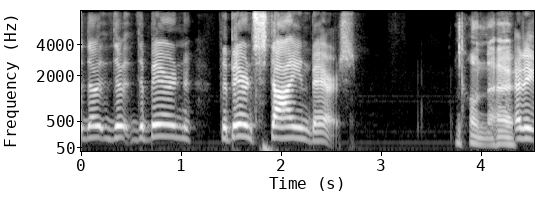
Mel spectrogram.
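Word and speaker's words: Berenstain: you know absolutely it was baron stein and i'm like okay wait a minute here i'm watching a movie specifically about the mandela effect this is probably the most popular mandela effect and you're pronouncing the thing wrong that the whole thing is really based on you know besides mandela i've never heard a person in my life call it stein the band stein bears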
